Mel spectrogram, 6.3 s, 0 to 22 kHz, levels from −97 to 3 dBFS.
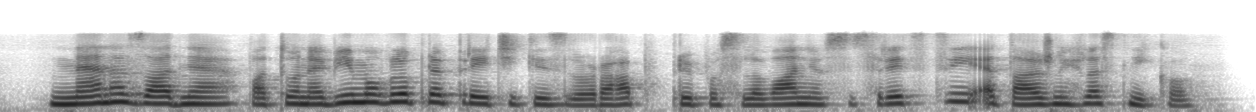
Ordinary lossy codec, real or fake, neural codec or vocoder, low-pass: Opus, 64 kbps; fake; codec, 16 kHz, about 1 kbps, DyCAST, with the encoder's durations; 7.2 kHz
